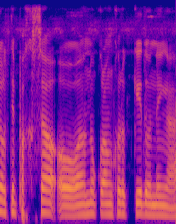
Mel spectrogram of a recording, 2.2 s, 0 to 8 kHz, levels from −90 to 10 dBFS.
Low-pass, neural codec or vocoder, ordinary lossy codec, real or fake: 7.2 kHz; none; none; real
